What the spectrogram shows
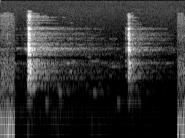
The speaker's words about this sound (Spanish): El tic-tac de un reloj resonaba por todo el interior.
